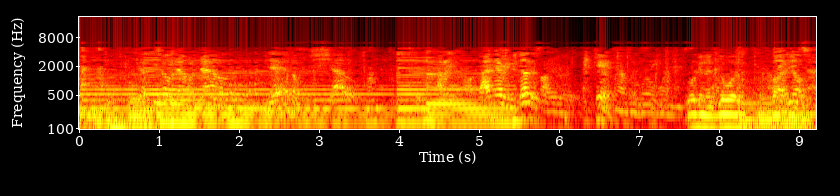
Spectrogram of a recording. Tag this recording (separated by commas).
Speech, Music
